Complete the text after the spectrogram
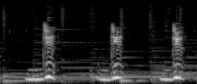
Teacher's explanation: коли ми вимовляємо звук дь кінчик нашого язика опущений а повітрю заважає виходити з ротика передня частина спинки язика яка стукає о альвеоли · звук дь теж приголосний Бо повітрющо виходить з ротика заважає передня частина спинки язика яка стукає об ті самі горбочки звук дь теж дзвінки бо горлечко тремтить голо працює він м'який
